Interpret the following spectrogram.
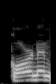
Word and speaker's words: colonel: তো উচ্চারণের সাথে বানানটি হওয়ার কথা ছিল এরকম যে CORNEL, কর্নেল।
